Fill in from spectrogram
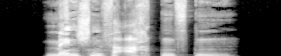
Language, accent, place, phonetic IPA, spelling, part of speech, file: German, Germany, Berlin, [ˈmɛnʃn̩fɛɐ̯ˌʔaxtn̩t͡stən], menschenverachtendsten, adjective, De-menschenverachtendsten.ogg
- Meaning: 1. superlative degree of menschenverachtend 2. inflection of menschenverachtend: strong genitive masculine/neuter singular superlative degree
